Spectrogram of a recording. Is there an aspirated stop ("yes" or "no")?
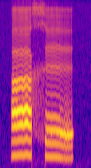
no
